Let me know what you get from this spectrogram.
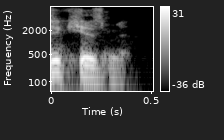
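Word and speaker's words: Akismet: So use a Kismet, which is A-K-I-S-M-E-T. Most people fumble on pronouncing that.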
